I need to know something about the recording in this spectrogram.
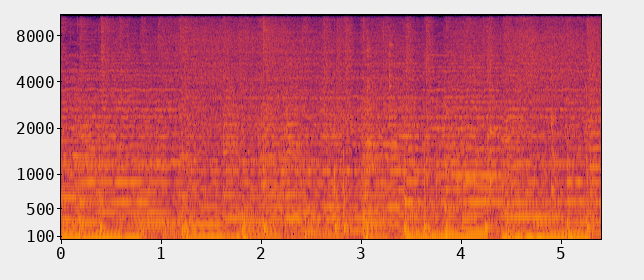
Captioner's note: feel good music; food sizzling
